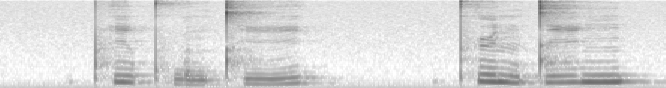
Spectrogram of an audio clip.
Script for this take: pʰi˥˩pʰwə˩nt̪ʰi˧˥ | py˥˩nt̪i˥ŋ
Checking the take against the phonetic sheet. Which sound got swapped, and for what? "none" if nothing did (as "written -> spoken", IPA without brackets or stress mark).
p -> pʰ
